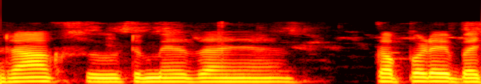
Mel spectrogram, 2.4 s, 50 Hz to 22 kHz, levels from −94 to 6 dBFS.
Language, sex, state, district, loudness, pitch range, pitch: Hindi, female, Uttar Pradesh, Budaun, -18 LUFS, 170-185 Hz, 175 Hz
